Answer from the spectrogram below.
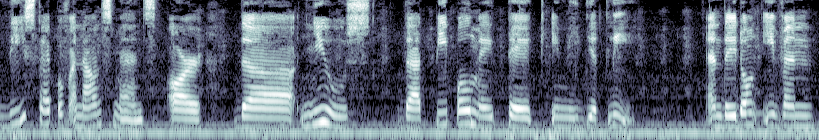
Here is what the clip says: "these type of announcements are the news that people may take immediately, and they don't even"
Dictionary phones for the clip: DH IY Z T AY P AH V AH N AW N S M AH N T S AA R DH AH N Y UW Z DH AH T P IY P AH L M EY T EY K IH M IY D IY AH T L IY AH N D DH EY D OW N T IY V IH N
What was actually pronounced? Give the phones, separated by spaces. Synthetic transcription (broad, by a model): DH IY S T AY P AH V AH N AW N S M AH N T S AA R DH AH N Y UW S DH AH T P IY P AH L M EY T EY K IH M IY D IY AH T L IY AH N D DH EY D OW N T IY V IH N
